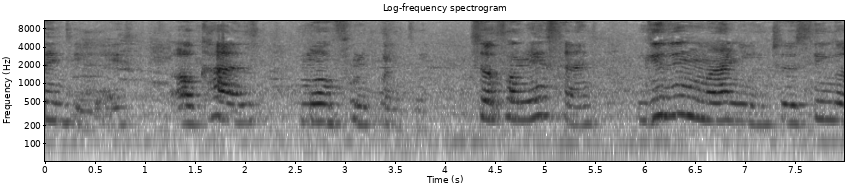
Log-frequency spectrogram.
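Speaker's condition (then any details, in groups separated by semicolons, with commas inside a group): Cerebral palsy; from birth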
